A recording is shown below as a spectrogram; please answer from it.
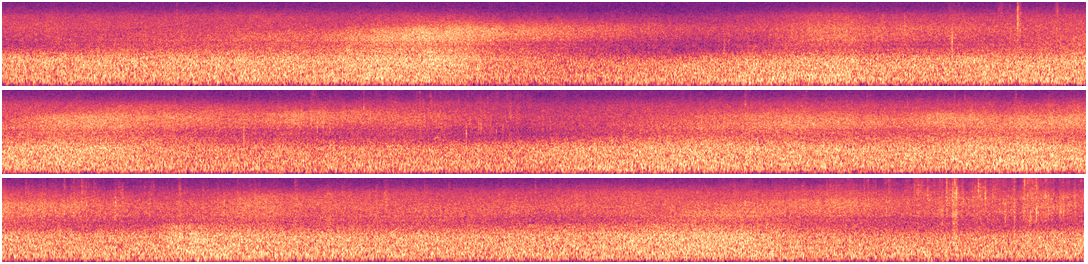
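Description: Rough sea surf: waves breaking and washing up the beach in a continuous rush that swells and eases every few seconds.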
